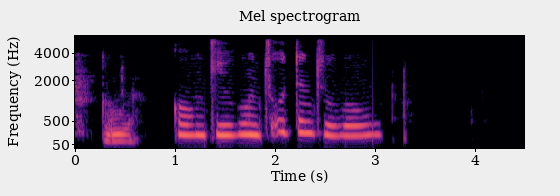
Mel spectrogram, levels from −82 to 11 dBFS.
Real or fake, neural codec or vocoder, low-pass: real; none; 5.4 kHz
